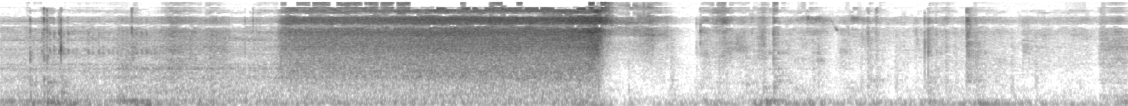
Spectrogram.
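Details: Methane-fuelled generator, gas line fitting deliberately opened for safety demonstration: sudden steady hiss about a second and a half, then cut off; pressurised gas escaping from the opened fitting.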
